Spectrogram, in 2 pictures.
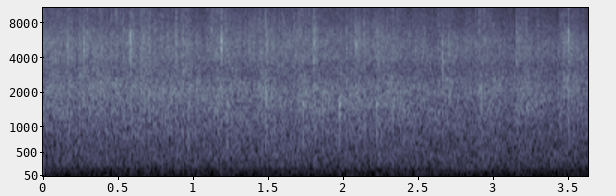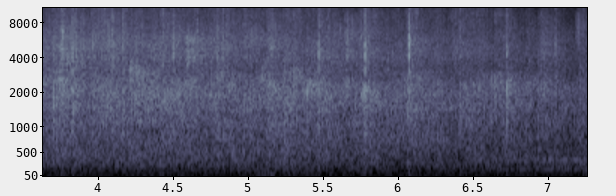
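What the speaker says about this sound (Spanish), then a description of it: "Un aplauso para Arturo Díaz" An audience at a conference against homophobia and transphobia gives sustained applause for a speaker, steady dense clapping that tapers slightly toward the end, with no voices over it.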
